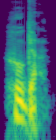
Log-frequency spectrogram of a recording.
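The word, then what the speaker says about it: hygge: trois pièces en version Huga prononcé Huga à la Danoise sobre chic minimaliste mais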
